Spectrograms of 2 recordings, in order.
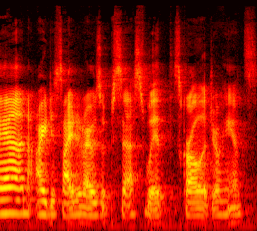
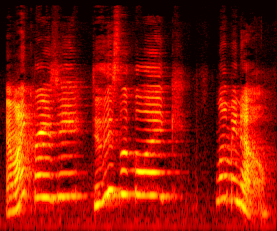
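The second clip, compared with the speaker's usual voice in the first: high incredulous question. Real, not acted. Asking viewers about cover similarity.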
